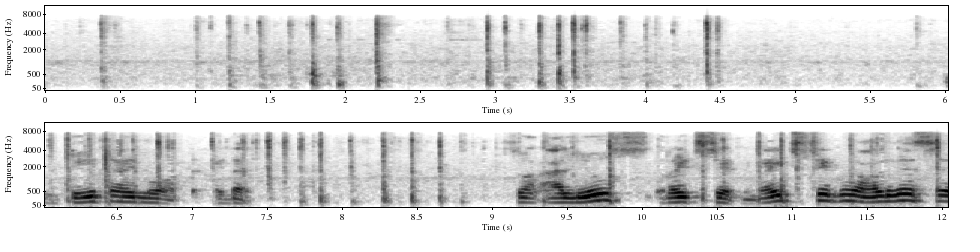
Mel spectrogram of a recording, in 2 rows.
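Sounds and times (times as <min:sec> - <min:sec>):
computer keyboard typing: 0:00.2 - 0:04.6, 0:05.8 - 0:12.0.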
